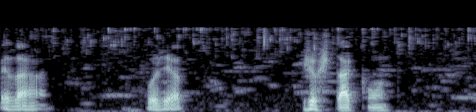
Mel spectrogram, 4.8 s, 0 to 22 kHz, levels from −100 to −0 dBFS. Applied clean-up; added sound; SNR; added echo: classical method Wiener filter.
